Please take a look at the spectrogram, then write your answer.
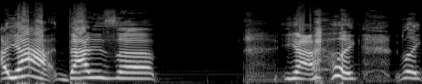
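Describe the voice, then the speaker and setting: With music in the background, a woman with an American accent speaks in a raised, projected voice at a high pitch. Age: 30s. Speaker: streamer. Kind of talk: casual chat. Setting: live stream. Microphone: sits very close to mic.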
